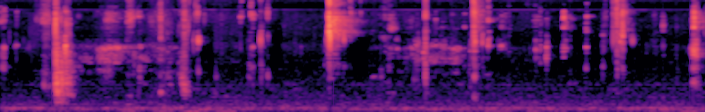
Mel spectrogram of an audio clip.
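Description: A person chewing soft, sugar-coated sour gummy candy (Sour Patch Kids) with the mouth close to the microphone. The chewing comes as faint, scattered wet clicks and smacks.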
